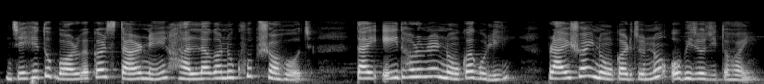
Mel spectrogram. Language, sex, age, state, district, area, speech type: Bengali, female, 18-30, West Bengal, Malda, rural, read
